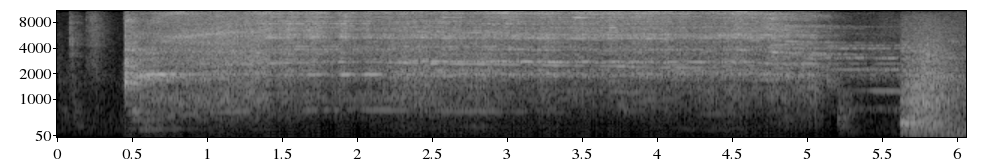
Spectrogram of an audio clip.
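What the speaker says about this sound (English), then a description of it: "just drop the saw down into the plywood and go along that way" A circular saw cuts through plywood in one long, continuous pass, its high, loud whine starting abruptly, holding for about five seconds and then stopping, with no talking over it.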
